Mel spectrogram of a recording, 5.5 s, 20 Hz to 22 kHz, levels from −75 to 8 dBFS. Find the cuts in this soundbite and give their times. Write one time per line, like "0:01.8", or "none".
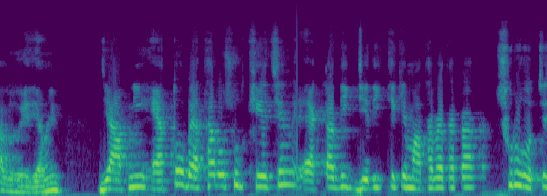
0:03.0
